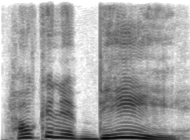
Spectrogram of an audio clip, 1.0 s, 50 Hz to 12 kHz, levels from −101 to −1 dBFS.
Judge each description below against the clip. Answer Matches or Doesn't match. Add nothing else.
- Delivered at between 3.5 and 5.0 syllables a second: Matches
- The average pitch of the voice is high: Matches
